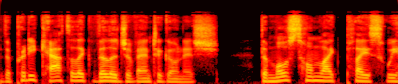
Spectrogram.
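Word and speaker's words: Antigonish: At Antagonish, with the emphasis on the last syllable, let the reader know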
